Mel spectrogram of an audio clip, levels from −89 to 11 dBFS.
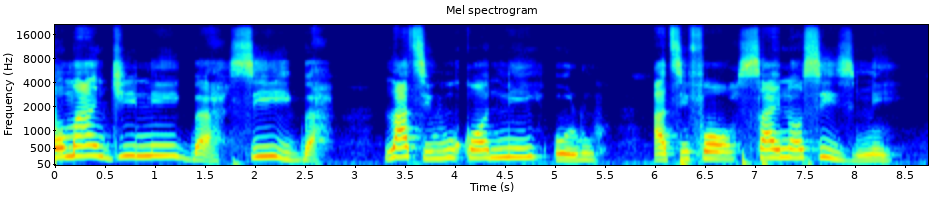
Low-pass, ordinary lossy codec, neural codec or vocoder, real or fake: none; none; autoencoder, 48 kHz, 128 numbers a frame, DAC-VAE, trained on Japanese speech; fake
